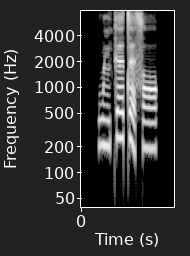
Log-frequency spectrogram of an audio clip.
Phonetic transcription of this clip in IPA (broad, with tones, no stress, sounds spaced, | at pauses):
w ĩ˧ k ɛ˦ t ɛ˦˨ s ɔ˧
